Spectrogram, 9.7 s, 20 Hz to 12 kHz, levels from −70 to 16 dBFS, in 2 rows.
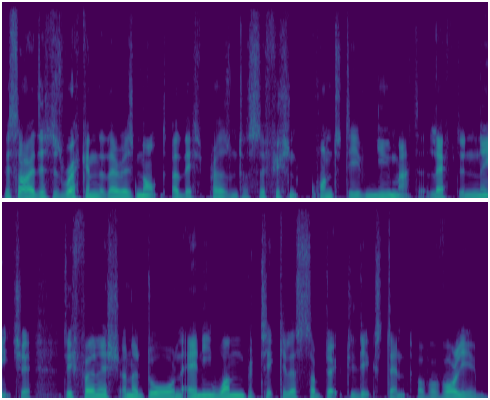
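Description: Nothing to flag in this speech recording; no technical faults turn up anywhere in it.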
